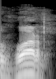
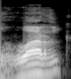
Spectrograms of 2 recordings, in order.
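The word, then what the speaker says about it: whorls: patterns are very important when we say w-h-o-r-l-s the spelling of it is pronounced as a world i have seen that in some of the industries that shouldn't pronounce in different words but it should be pronounced as world right when we look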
